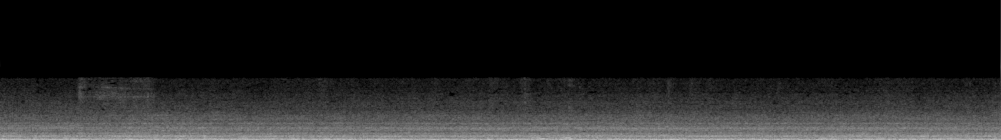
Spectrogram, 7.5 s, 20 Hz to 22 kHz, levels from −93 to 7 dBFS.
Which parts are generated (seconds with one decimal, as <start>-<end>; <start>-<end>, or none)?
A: 0.0-0.4; 1.2-1.8; 2.7-7.5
